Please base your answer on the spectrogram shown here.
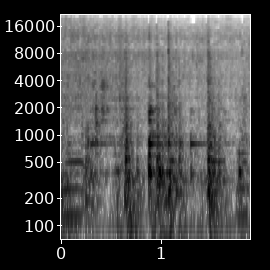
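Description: Chickpeas tipped into mutton frying in a pot for yakhni pulao, giving a steady sizzle with stirring scrapes and a few sharp clinks of utensil against metal, close up and with no talking.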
